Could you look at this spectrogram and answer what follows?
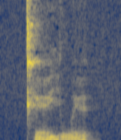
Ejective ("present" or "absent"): absent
